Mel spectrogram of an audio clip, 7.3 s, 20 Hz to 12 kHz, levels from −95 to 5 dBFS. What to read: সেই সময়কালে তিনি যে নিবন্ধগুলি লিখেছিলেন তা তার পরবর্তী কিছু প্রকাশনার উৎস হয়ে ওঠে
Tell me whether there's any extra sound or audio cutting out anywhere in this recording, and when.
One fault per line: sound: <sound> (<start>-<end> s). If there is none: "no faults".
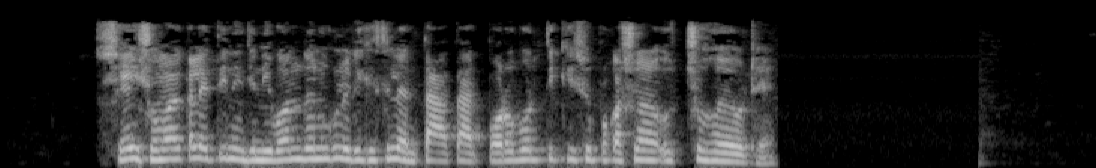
no faults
